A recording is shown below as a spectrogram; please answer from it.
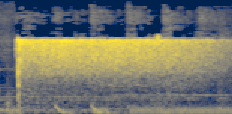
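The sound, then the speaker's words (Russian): A tiny gas canister is sprayed in one sharp, continuous hiss that starts suddenly and holds steady for about two seconds, fading slightly at the end. “Мужчина достал из кармана крохотный газовый баллончик, стремительно зажал себе нос рукой и прыснул на мальчика из баллончика.”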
